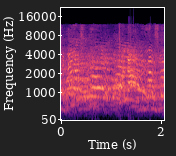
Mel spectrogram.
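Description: A young woman shouts out excitedly.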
